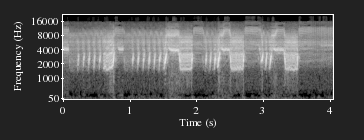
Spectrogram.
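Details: Meimuna opalifera cicada singing: bursts of rapid, evenly spaced high ticking pulses alternate with loud, sustained buzzy phrases that rise in pitch, the cycle repeating roughly every second, with a steady hissing background.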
